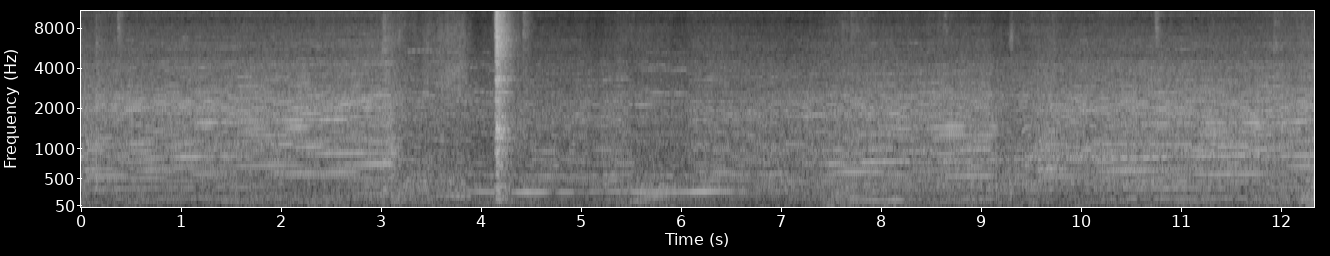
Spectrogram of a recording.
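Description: A steady engine drone from a Porsche race car being chased around the Spa circuit in Le Mans Ultimate, a constant mid-level hum with a brief sharp knock partway through and no talking.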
